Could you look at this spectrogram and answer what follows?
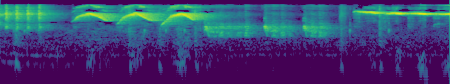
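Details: Agitated brown-chested jungle flycatcher provoking rivals: three arched, upslurred high whistles in quick succession, then lower buzzy notes and a long thin high trill.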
